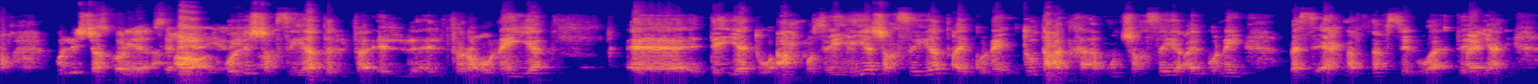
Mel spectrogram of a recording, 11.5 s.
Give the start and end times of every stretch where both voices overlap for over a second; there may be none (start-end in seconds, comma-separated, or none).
0.7-2.0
